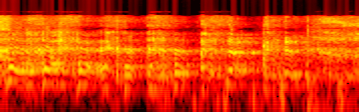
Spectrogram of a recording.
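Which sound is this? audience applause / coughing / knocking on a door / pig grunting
coughing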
